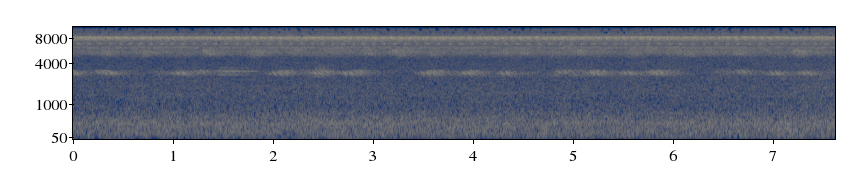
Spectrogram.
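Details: Night insect chorus led by crickets during brief rain somewhere in India: an unbroken shrill high tone layered with lower, grouped chirps pulsing in irregular bursts, with gentle rainfall hiss beneath.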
